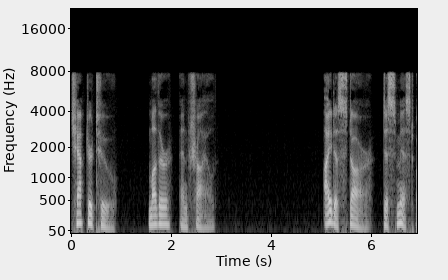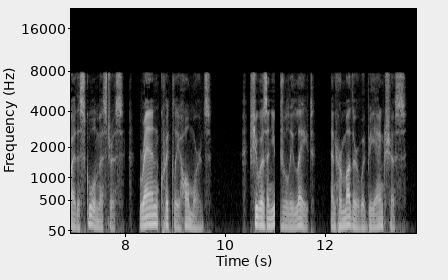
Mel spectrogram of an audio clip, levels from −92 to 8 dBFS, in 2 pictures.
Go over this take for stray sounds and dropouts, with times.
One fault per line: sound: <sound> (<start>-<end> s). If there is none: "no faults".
sound: dropout (11.0-11.1 s)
